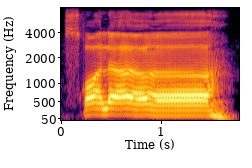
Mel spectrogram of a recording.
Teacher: وقف کی حالت میں گول تا کو ہا پڑھیں گے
